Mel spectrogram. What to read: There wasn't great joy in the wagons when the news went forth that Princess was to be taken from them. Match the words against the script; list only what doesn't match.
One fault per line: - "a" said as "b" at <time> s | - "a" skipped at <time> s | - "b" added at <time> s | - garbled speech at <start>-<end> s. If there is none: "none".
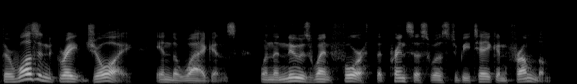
none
